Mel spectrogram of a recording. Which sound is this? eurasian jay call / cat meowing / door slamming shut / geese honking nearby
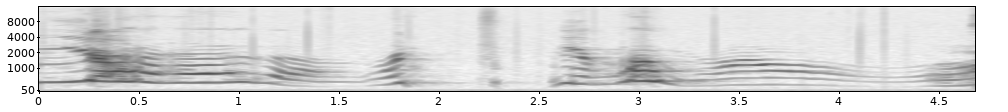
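cat meowing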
